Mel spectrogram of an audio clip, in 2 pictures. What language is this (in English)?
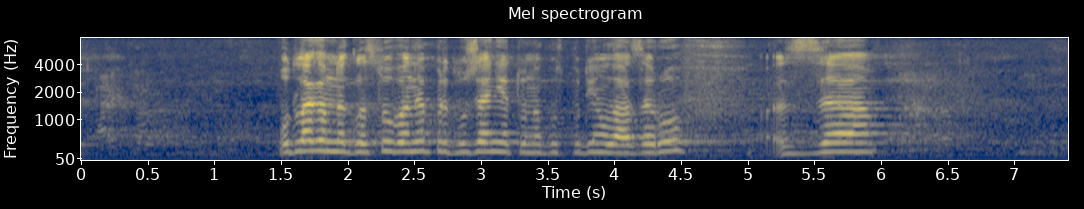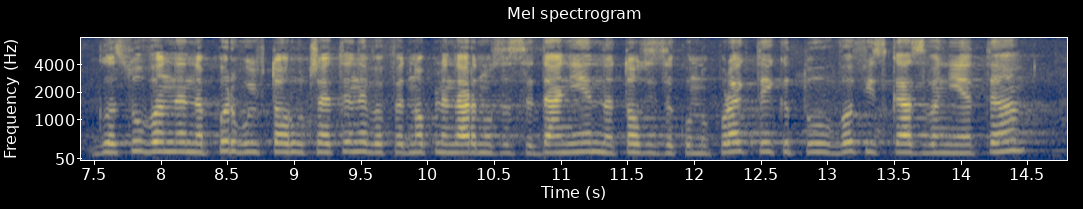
Bulgarian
